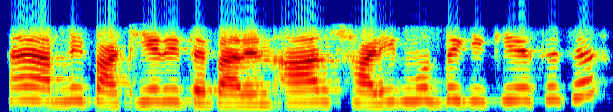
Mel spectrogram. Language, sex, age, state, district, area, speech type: Bengali, female, 60+, West Bengal, Purulia, urban, conversation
